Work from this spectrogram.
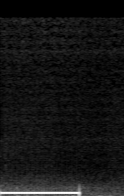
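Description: A steady telephone tone holds for under a second on a call, then cuts off abruptly, leaving faint background hiss.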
